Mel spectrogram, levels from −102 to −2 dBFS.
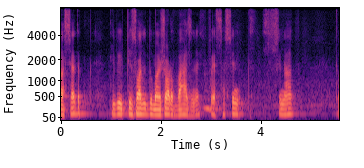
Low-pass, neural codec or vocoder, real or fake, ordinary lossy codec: none; codec, 16 kHz, 6 kbps, DAC; fake; none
